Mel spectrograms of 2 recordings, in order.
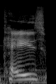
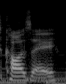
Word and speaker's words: Kaz: So many people call him K's when it is Kaz.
